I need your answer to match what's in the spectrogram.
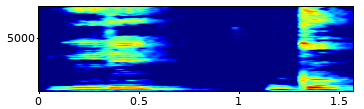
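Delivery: "Illegal" very slow, each syllable apart; teacher counting syllables. Shown as a demonstration. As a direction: break "Illegal" into its beats. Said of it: "three syllables".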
